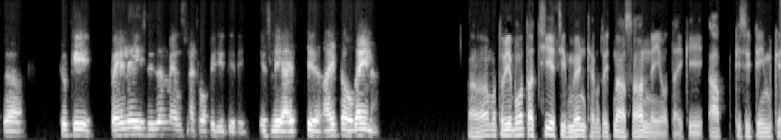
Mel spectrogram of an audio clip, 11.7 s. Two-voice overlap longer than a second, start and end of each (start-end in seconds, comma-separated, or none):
none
